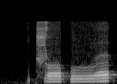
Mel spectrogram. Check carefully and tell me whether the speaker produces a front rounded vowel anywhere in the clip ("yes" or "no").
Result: no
